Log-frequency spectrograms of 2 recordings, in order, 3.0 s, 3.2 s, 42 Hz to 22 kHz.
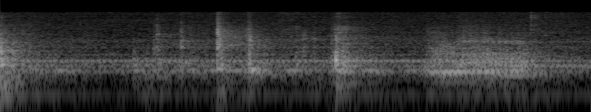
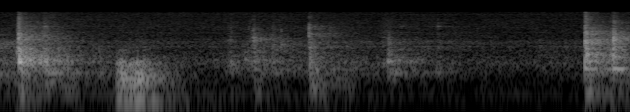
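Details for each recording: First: Known-good replacement Commodore 1541 disk drive on a Commodore 64 loading a program: soft whirr with scattered light head clicks and a short buzzy seek, how a working 1541 should sound; normal floppy drive loading. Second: Commodore 1541 floppy drive from a backyard shed, loading a directory: sharp irregular head clacks, then a steady rough grinding whir while reading; it struggled with the disk.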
